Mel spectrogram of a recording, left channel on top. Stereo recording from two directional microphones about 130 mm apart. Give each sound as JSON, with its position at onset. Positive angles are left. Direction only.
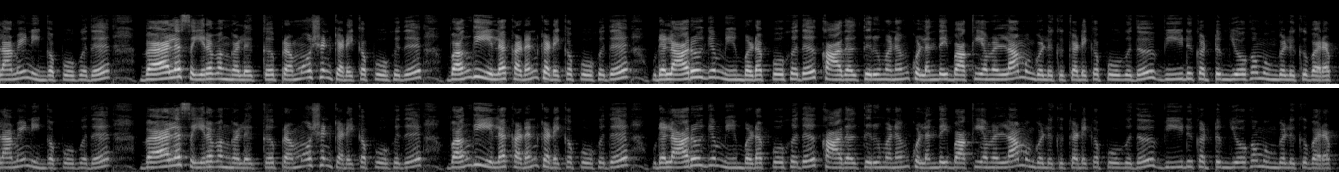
{"t": 0.0, "sound": "a woman's voice", "side_deg": 35}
